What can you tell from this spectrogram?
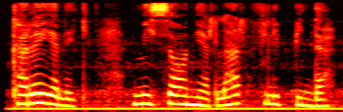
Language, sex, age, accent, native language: Uzbek, female, 18-24, Namangan, Uzbek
